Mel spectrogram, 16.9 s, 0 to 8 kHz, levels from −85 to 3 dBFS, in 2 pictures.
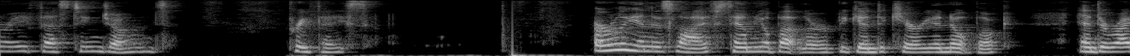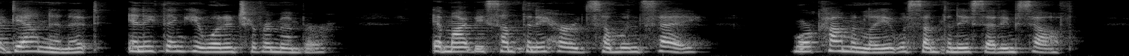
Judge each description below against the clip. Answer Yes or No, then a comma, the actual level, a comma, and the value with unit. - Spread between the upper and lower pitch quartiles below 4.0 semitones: Yes, narrow, 2.4 semitones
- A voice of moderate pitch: No, high, 230 Hz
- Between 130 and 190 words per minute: Yes, average, 150 wpm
